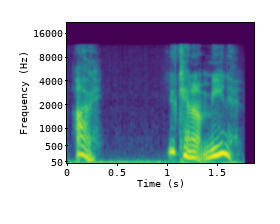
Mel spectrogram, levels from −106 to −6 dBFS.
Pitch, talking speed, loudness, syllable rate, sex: 220 Hz, 130 wpm, -14 LUFS, 6.3 syllables/s, female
